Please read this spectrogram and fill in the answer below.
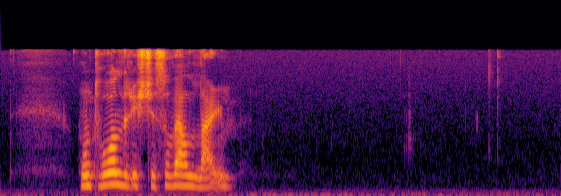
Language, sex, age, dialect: Faroese, female, 15-35, Suðurstreymoy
